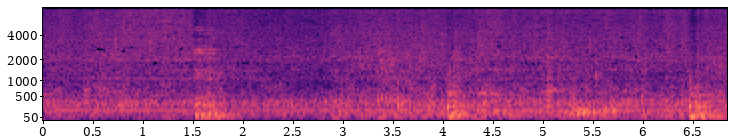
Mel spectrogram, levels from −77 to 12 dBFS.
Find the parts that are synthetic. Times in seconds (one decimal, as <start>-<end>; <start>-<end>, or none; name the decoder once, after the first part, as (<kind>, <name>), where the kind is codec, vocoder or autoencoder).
2.1-6.1 (vocoder, BigVGAN v2)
